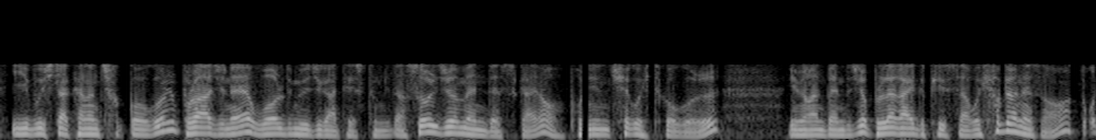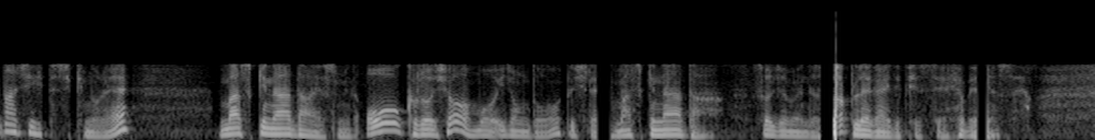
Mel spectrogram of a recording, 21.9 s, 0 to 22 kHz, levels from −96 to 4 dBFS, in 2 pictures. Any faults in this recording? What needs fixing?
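Packet loss on an ADPCM call shows up four times: at 5.82 to 5.90 s, 16.92 to 17.11 s, 19.16 to 19.42 s and 20.72 to 20.91 s, with gaps of about 60, 140, 120 and 100 ms. Each is a hard-edged silent hole, a few packets' worth, after which the speech returns with brief, slight distortion. That happens because the decoder's adaptive predictor and step size drift away from the sender's and need some tens of milliseconds to realign. A plain mute would resume cleanly, and concealment would fill the hole, so the rough recovery is what marks this fault. The light, band-limited codec character around it points to 32 kbit/s G.726. To prevent it, carry the call over a link with jitter buffering and loss concealment that also resets or re-syncs the ADPCM decoder state after a gap.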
